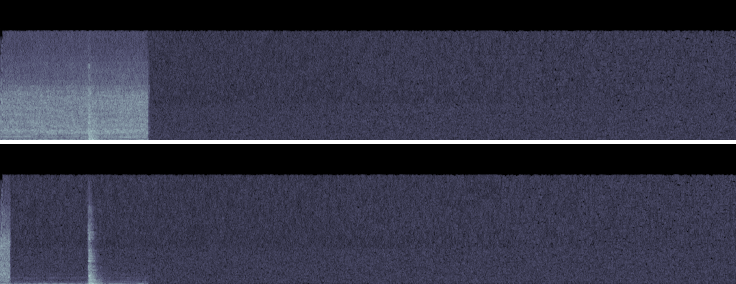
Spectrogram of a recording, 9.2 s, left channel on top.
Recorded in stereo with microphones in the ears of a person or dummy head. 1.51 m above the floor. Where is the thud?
30° left (ahead or behind), 1.1 m.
